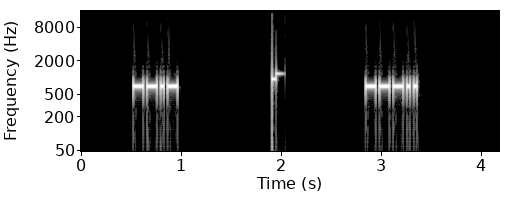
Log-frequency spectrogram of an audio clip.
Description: Morse code, heard as a keyed tone, about 35 wpm, 700 Hz. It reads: Q 8
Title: Single Character (Letter:Number:Punctuation:Prosign) 35wpm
